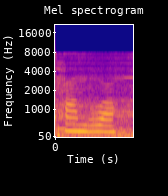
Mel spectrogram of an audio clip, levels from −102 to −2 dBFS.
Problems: none marked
